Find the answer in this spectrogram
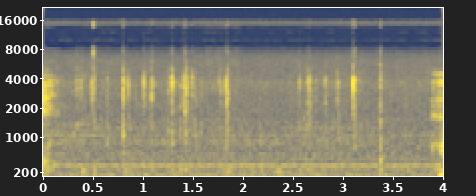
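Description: Computer keyboard being typed on: a run of light, irregularly spaced key clicks.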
